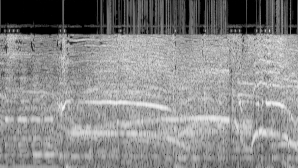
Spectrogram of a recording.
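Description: Loud live rock band with electric guitar, recorded from the audience on a mobile phone, with long sliding high notes over the band from about a second in.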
